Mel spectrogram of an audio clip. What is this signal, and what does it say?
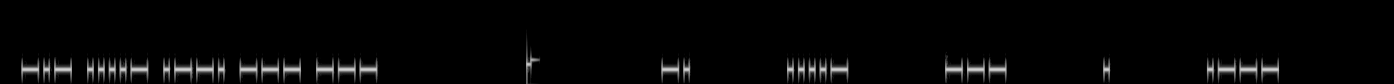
Morse code, heard as a keyed tone, about 21 wpm, spaced as for 11 wpm, 700 Hz. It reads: K4POO N4OEJ
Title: USA Call Signs - 5 Characters - 6x Character Spacing - 22wpm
